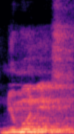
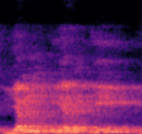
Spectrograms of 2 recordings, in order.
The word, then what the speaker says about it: mnemonics: Mnemonics, your spelling is M-N-E-M-O-N-I-C-S, and the pronunciation is mnemonics. Pronunciation is mnemonics, and it is spelling is M-N-E-M-O-N-I-C-S, mnemonic.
